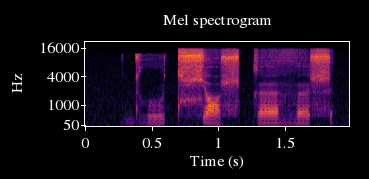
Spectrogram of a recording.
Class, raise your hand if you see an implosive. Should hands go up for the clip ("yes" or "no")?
no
